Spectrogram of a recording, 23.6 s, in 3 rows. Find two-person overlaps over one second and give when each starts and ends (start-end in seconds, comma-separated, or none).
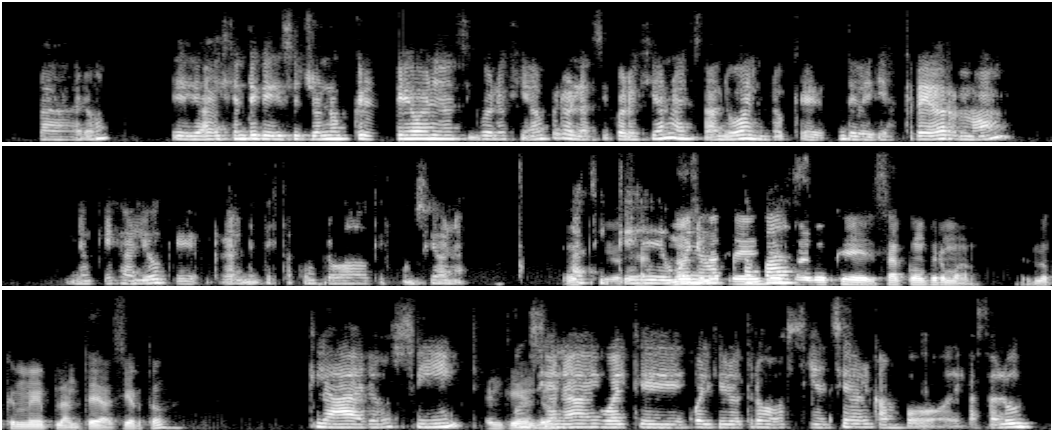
12.2-13.8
